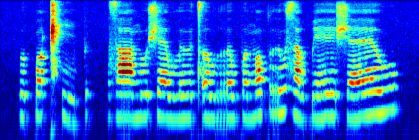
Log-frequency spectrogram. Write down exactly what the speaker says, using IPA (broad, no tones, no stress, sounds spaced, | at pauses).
u k͡p ɔ ǁʰ i p | z aː ŋ u ʃ ɛː w l ɯː tʼ ɤ w r ɤ w p ɤ ŋ ɔ p r u z a w ɓ eː ʃ ɛː w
